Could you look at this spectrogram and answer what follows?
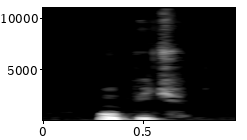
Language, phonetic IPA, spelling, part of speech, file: Polish, [ˈupʲit͡ɕ], upić, verb, LL-Q809 (pol)-upić.wav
